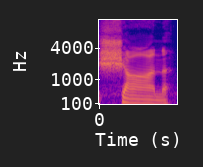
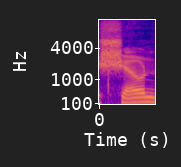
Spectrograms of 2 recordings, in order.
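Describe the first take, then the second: First: The vowel is short, like in gone. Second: The vowel is long, like in bone. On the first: "some places in the U K, they say shone" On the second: "they don't say shown"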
